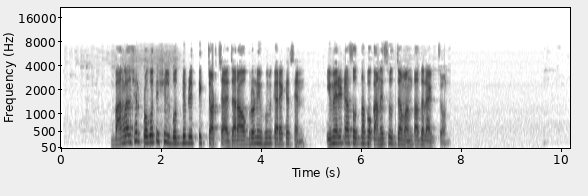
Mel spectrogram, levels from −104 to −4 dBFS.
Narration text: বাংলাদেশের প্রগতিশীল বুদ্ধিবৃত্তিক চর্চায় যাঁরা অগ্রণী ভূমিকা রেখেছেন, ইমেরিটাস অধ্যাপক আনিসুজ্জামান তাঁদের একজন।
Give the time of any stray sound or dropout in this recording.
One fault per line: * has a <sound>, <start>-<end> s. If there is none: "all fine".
all fine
